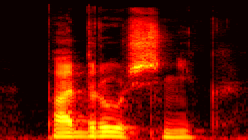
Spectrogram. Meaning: textbook, coursebook, manual
- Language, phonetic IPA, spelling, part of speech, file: Belarusian, [paˈdrut͡ʂnʲik], падручнік, noun, Be-падручнік.ogg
